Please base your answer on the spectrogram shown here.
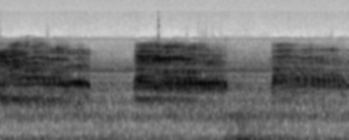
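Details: Royal albatross chick in New Zealand begging while its father feeds it, with weighing under way: loud, raspy, sustained calls in three long bursts separated by brief gaps, plus a low thump and steady wind rumble.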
